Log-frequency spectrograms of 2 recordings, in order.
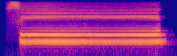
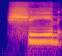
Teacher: সিন। চার আলিফ টেনে পড়তে হবে চিকুন আওয়াজে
